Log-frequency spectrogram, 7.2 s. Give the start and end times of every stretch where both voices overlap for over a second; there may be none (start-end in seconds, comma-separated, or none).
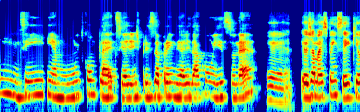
none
